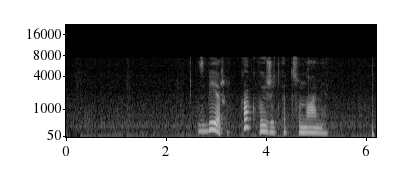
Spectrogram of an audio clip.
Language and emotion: Russian, sad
